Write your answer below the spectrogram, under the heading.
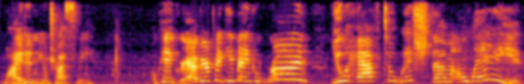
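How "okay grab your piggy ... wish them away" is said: high, loud, urgent hammed-up warning; mock panic. A narrator's reading. Mom reading a story, hammed-up panicked urging to run. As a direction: sound the alarm for the kids.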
